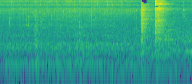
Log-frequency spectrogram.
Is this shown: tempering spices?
yes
